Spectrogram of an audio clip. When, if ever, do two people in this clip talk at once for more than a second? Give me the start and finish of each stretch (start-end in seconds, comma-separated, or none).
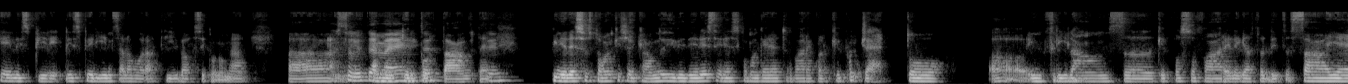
3.3-4.9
